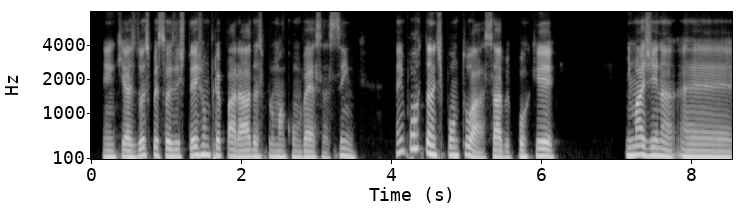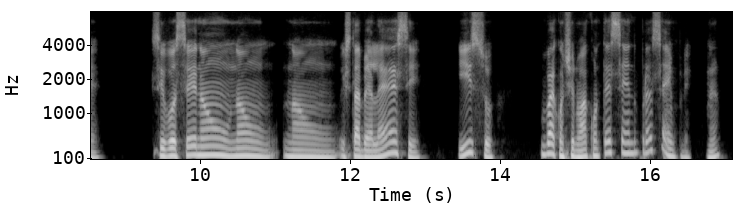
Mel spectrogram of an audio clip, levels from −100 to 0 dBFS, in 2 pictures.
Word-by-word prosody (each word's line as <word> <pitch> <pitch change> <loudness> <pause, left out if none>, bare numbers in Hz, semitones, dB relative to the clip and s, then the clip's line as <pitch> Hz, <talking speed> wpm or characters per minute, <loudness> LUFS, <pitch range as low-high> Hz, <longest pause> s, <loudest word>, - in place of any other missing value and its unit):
em 125 -1 +1
que 130 +3 -3
as 125 -1 +3
2 150 +5 +1
pessoas 145 -3 0
estejam 155 +6 +2
preparadas 130 -5 +1
para 125 +2 -6
uma 120 -1 +1
conversa, 120 -3 -1
assim, 125 +3 -3 0.5
é 205 - -3
importante 240 - +2
pontuar, 155 - +1
sabe? 120 +2 +1
Porque 130 +1 +2 0.9
imagina, 155 -4 +3
eh, 125 -3 +2 0.7
se 150 - -1
você 150 +4 +2
não 165 -2 +2
não 145 -2 0
não 130 -4 0
estabelece 135 - 0 0.5
isso, 150 - -1 0.6
vai 190 +1 +2
continuar 135 -3 +2
acontecendo 205 - -3
para 220 +2 -6
sempre, 130 - -5 0.2
né. 125 +5 -3
135 Hz, 110 wpm, -23 LUFS, 125-160 Hz, 0.9 s, as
